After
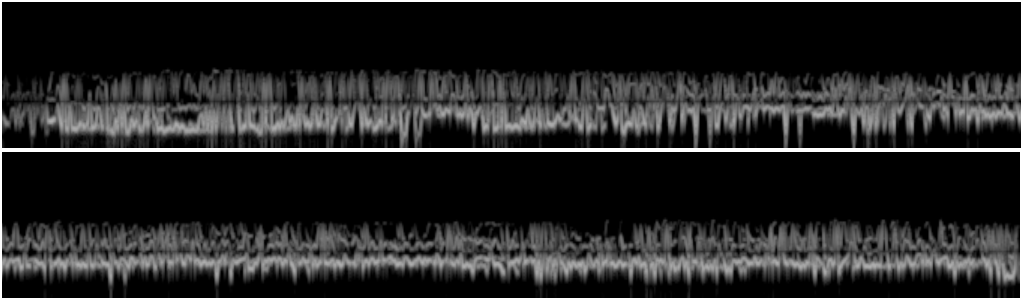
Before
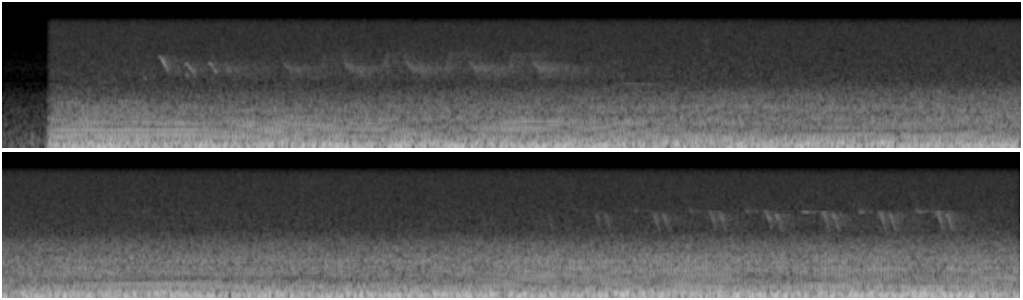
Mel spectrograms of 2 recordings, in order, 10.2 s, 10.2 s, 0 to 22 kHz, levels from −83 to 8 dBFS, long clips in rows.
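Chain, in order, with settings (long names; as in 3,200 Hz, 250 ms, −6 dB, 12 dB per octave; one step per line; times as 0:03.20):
three sine waves on the formant tracks
phaser with its sweep stopped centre 590 Hz, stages 4
on a send: single-tap delay 71 ms −12 dB
on the sum: downward compressor, threshold −29 dBFS, peak gain reduction 10 dB
Butterworth low-pass 2,500 Hz 36 dB per octave
low-shelf EQ 430 Hz −9.5 dB
level +7 dB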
